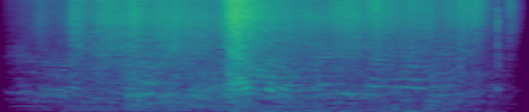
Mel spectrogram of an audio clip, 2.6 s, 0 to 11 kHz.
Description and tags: This sound was recorded in the UPF's bar. It was recorded using a Zoom H2 portable recorder, placing the recorder next to somebody who was cutting a piece of aluminium foil.
campus-upf, bar, aluminium-foil, sandwich, UPF-CS13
